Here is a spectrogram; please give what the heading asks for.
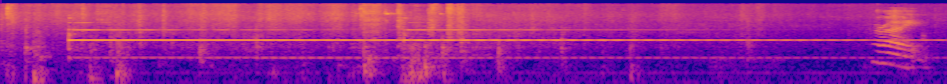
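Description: A meditation bell is struck once to begin a Zen meditation, and its clear, steady tone rings on for over ten seconds, slowly fading. Soft rustles and a brief sweeping sound occur near the end.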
